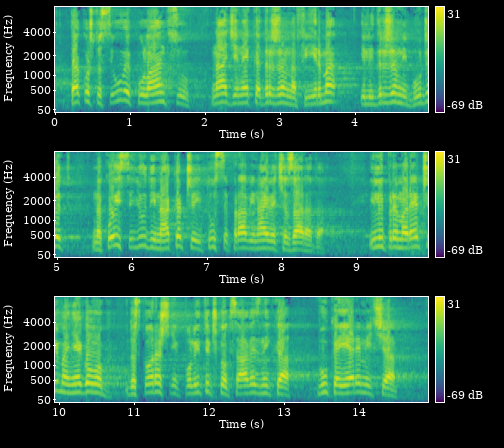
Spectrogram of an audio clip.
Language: Serbian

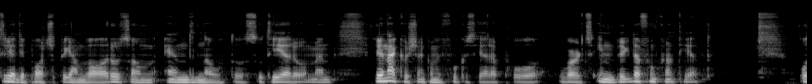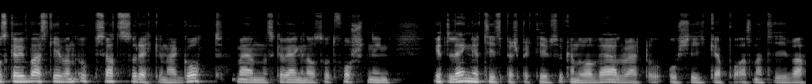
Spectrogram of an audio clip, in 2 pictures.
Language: Swedish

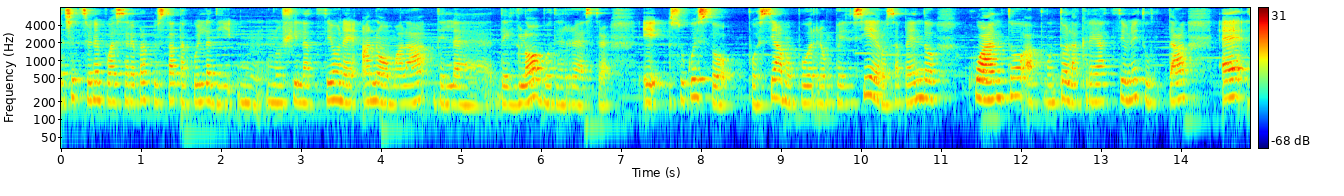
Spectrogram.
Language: Italian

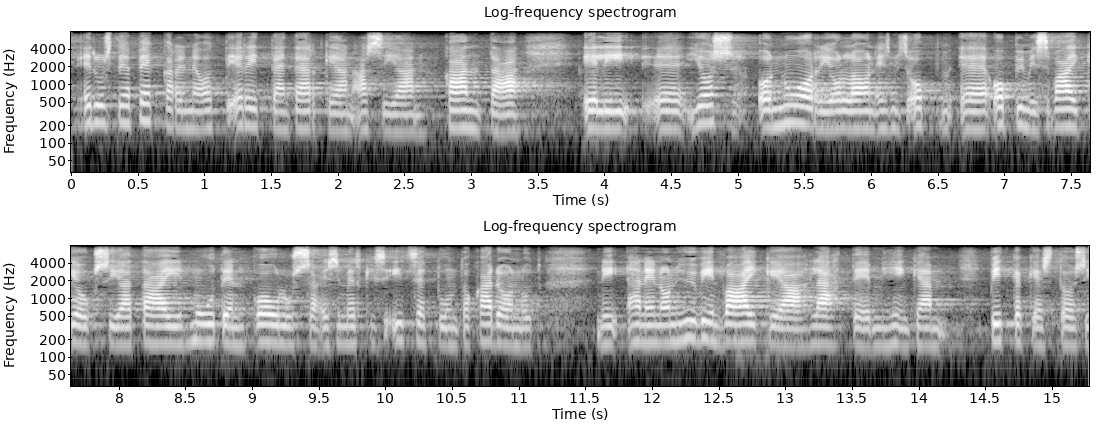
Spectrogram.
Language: Finnish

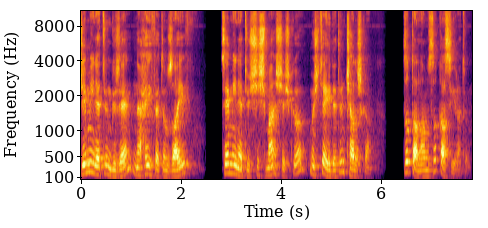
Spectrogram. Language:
Turkish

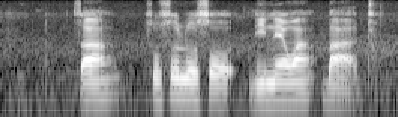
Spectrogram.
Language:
Tswana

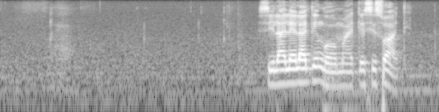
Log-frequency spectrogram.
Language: Swati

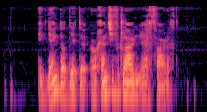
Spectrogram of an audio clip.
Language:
Dutch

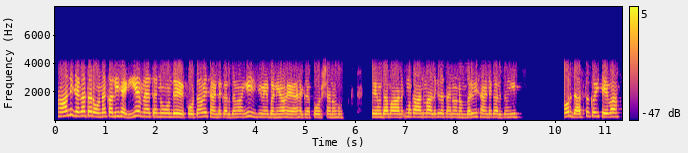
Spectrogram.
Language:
Punjabi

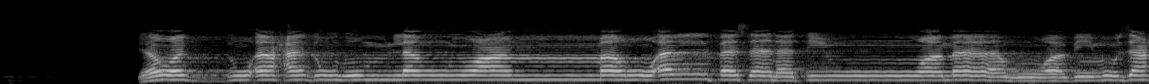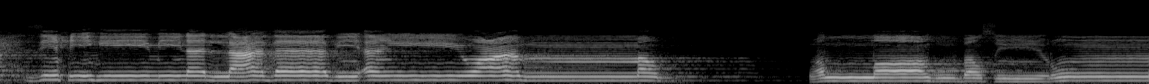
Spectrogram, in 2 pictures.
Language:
Arabic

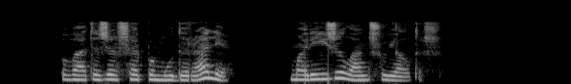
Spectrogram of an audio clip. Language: Mari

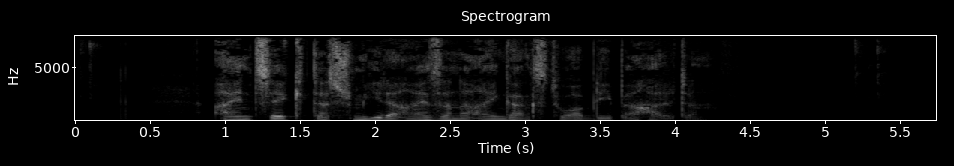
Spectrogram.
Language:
German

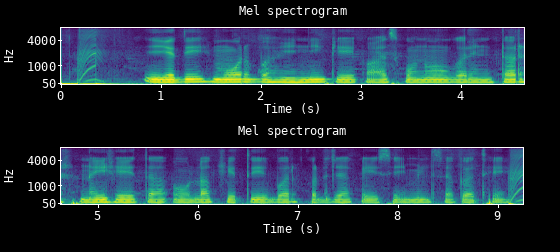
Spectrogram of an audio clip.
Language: Chhattisgarhi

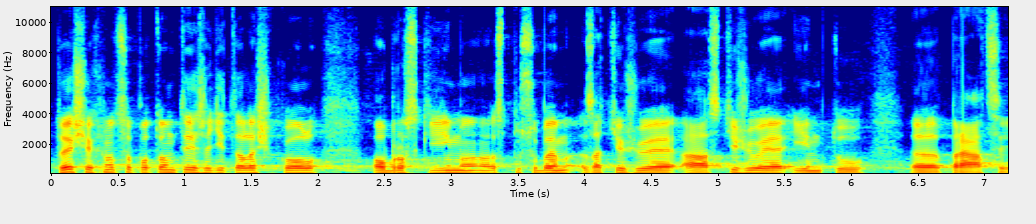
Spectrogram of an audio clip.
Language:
Czech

